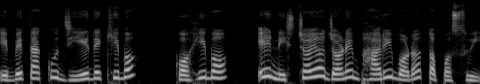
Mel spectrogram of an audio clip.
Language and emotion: Odia, neutral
